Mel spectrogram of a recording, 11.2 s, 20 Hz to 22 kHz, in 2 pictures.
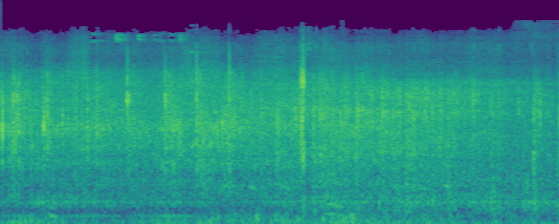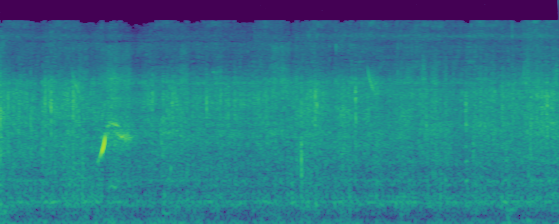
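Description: Ride noise from a 29er mountain bike rolling over a dirt road: tyres on the dirt, small rattles from the bike and wind on the microphone, louder in the first few seconds. A single short, sharp squeak rises about two-thirds of the way through.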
